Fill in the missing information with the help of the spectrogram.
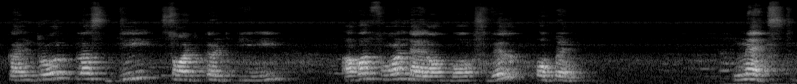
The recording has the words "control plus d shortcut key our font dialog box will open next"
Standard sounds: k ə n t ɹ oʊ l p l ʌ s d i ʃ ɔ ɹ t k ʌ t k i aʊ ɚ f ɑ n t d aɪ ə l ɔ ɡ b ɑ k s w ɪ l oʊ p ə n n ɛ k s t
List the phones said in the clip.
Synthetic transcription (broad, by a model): k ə n t ɹ oʊ l p l ʌ s d i s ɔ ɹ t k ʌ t k i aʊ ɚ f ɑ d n d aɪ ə l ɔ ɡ b ɑ k s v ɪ l oʊ p ə n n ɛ k s t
